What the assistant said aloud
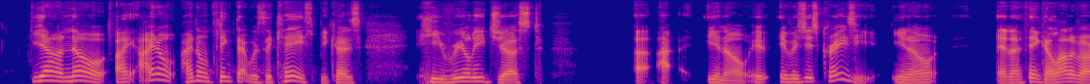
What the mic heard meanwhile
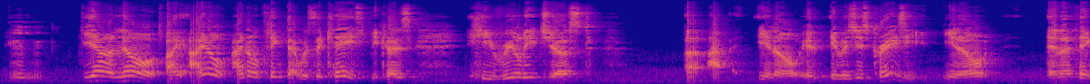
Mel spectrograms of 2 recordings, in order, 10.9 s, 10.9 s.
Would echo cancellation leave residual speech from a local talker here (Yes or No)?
No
